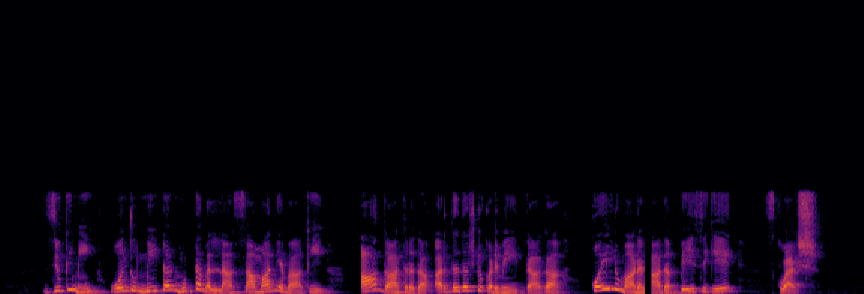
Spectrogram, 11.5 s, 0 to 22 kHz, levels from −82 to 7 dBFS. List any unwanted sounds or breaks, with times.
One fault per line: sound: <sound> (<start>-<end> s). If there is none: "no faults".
sound: dropout (8.6-8.7 s)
